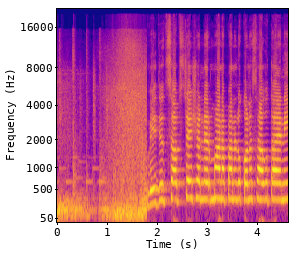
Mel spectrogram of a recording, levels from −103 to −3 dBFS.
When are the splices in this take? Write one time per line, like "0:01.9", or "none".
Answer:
0:01.8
